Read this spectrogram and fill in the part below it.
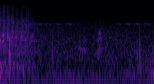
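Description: Horse heard briefly and faintly, a short snort or whinny-like sound with light movement, no voices.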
